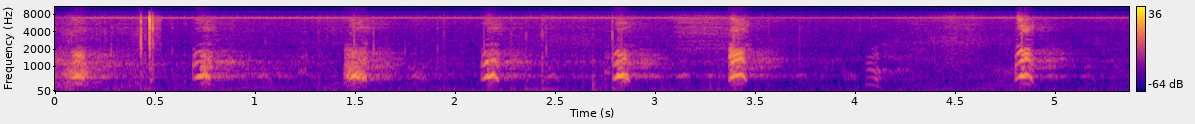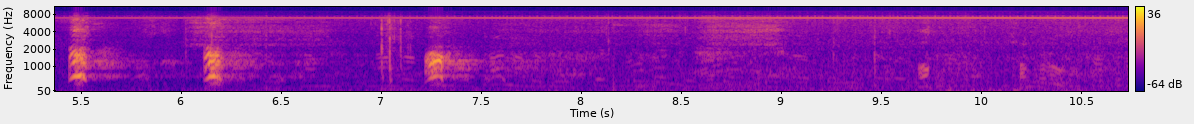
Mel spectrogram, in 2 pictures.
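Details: Shepherd dog in training, Horlivka, 6 June 2021: about ten sharp, loud barks spaced half a second to a second apart over seven seconds, then quieter background with faint voices.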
